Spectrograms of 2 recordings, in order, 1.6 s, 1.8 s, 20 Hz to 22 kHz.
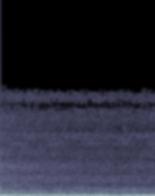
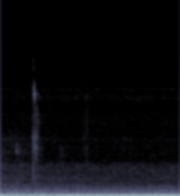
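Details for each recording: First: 1985 Chevrolet Caprice Classic, 5.0L 305 V8, about 152,730 miles, warm, before repair. Off the throttle, a low, lumpy idle surges and sags unevenly, close to stalling. The owner suspects a faulty EGR valve, which also causes stalling at stops. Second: 1985 Chevrolet Caprice Classic, 5.0L 305 V8, about 152,730 miles, just started after replacing the EGR valve. It starts right up and idles with a low, smooth, steady rumble, no misses, stumbles or surging, while warming up.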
